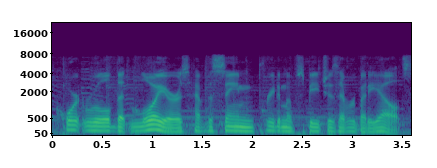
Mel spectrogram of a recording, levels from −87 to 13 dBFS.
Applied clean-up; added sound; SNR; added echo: none; none; none; none.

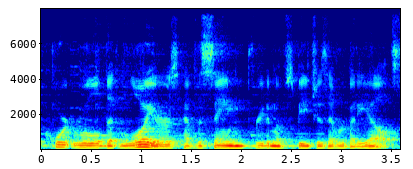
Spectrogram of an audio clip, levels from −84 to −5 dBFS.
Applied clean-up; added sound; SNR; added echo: none; none; none; reverberation time 0.7 s.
